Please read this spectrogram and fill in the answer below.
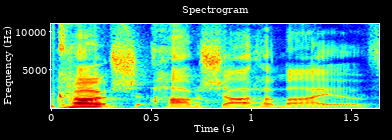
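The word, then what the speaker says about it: Khamzat Chimaev: Hamshat Chimaev. Hamshat Chimaev? That's how you pronounce his name?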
